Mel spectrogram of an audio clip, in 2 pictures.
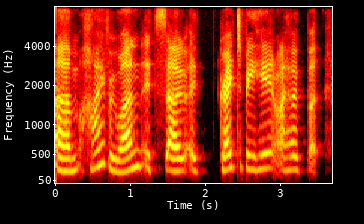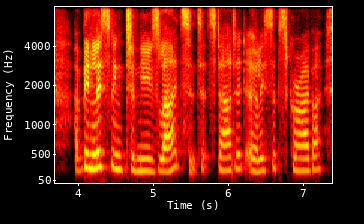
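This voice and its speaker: In a very clean recording with a silent background, a woman with an Australian accent speaks at a moderate pace, her fairly high pitch carried on fairly even intonation. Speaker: journalist and podcaster. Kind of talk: casual chat.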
